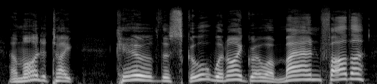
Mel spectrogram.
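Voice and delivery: put-on high, loud, eager boy's voice; delighted child. A narrator's reading. Young son asks father about running the school, delighted. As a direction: pipe up with excess of delight. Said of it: "in the excess of his delight".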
